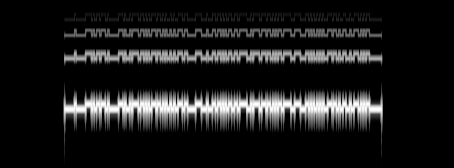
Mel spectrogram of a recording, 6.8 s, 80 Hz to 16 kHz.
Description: RTTY (45.45 baud, 170 Hz shift), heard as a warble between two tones, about 1500 Hz centre. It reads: HER FAVOURITE STORY WAS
